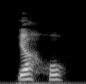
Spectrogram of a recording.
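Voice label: "ヤッホ" Japanese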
